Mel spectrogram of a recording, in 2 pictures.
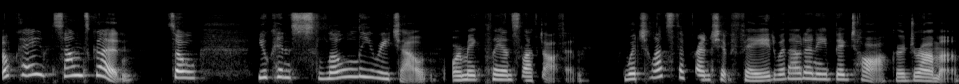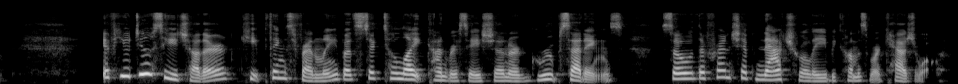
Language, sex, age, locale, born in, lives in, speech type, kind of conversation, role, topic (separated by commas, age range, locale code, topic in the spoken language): English, female, 45-49, en-US, United States, United States, read, expert-assistant, expert, Why do people form close friendships with certain individuals?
